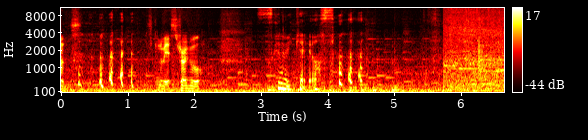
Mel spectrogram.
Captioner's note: laughs; laughs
